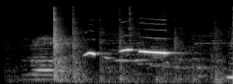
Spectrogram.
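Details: Pet parrot talking: a short speech-like burst followed by clear whistled tones, one rising then a longer level note, in a quiet indoor setting.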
